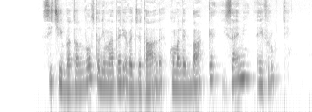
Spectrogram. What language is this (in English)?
Italian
